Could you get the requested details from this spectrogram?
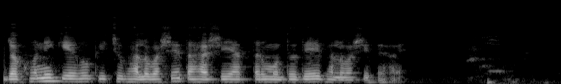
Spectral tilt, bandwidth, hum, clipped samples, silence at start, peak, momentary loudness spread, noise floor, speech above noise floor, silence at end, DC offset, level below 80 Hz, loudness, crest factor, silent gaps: -8.5 dB/octave; 7 kHz; none; under 0.1%; 0.05 s; -8 dBFS; 18 LU; -70 dBFS; 43 dB; 0.6 s; under 0.1%; -60 dBFS; -27 LUFS; 20 dB; none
